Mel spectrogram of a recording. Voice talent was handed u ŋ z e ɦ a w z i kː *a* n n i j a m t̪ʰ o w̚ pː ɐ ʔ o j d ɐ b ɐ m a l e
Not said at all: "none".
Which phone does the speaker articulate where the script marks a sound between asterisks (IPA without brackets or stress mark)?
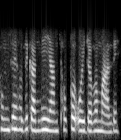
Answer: a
